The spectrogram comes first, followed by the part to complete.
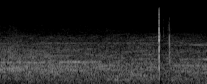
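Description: Steady stadium crowd noise, then about one and a half seconds in a single sharp crack of a wooden bat hitting a baseball, putting it on the ground.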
